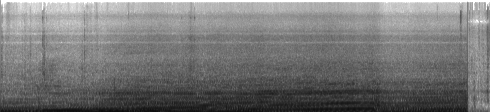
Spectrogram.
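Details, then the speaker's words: Chevrolet Silverado after passenger-side exhaust manifold gasket replacement: deep, smooth revving with only intake and exhaust rumble, no ticking or hiss; manifold no longer screaming, running quiet and good. "Sounds so damn good now. Just nice and quiet. All you hear is motor noise or the exhaust from the back. Now you can hear like actual intake noise instead of the manifold screaming."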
